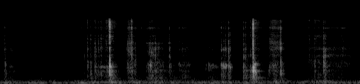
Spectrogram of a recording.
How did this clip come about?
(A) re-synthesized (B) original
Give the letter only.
A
